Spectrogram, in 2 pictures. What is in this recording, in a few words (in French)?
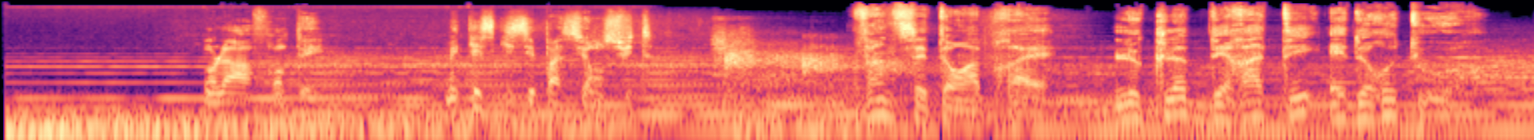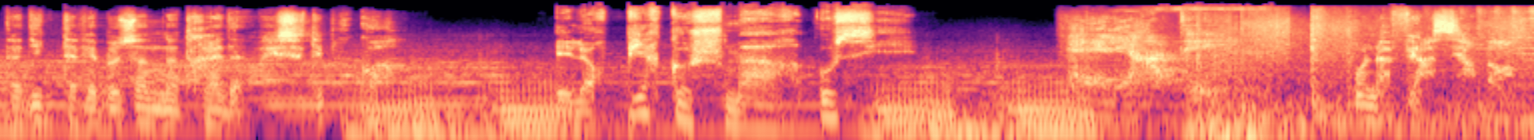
version courte Bande Annonce Voix; Paris Premiere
